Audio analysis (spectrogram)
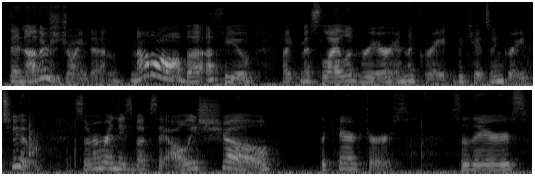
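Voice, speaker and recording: A woman reads a children's picture book aloud with expression and easy, explanatory asides. Her voice sits at an average pitch, with some noise in the background. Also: a bit bright, low-quality recording. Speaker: read-aloud storyteller at a school. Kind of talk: children's storybook read-aloud with casual asides.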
